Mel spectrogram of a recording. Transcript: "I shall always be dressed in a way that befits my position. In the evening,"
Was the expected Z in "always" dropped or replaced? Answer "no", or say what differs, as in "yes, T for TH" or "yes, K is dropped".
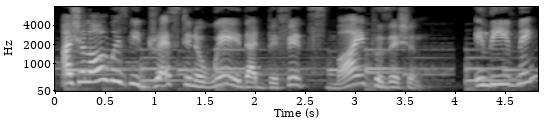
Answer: no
